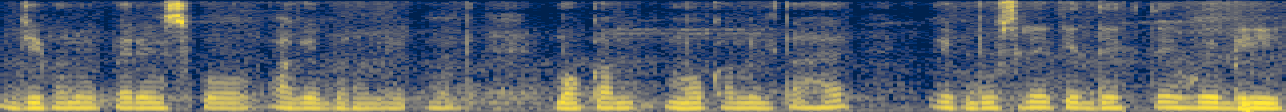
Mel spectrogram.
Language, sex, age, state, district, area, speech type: Hindi, male, 18-30, Bihar, Begusarai, urban, spontaneous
